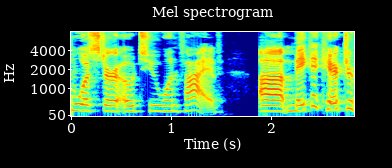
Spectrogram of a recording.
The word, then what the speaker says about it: Worcester: um from M and I'm gonna pronounce this Worcester because I lived in Massachusetts but I'm not sure if that's actually how it's pronounced M Worster 0215 uh make a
